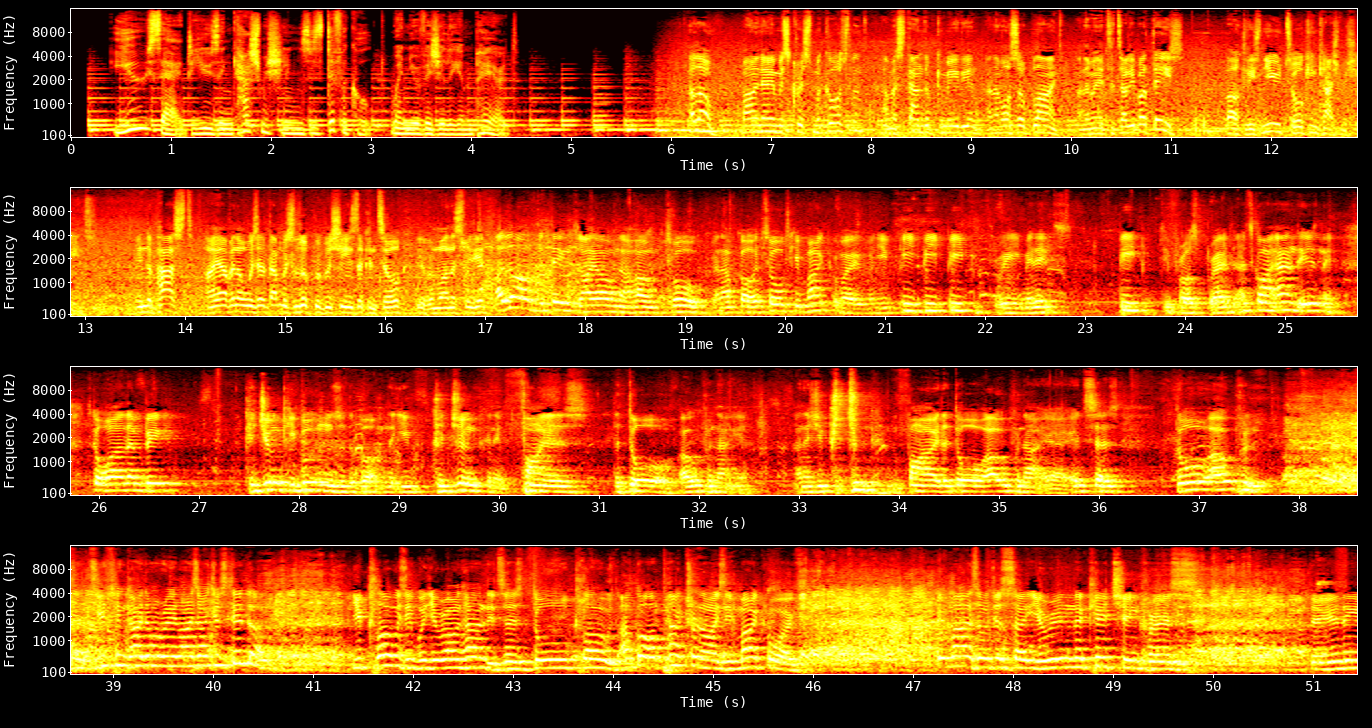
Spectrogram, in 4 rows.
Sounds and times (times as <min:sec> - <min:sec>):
Music: 0:00.2 - 0:13.1
Speech: 0:00.5 - 0:04.4, 0:06.2 - 0:26.8, 0:36.8 - 0:37.8, 0:38.6 - 0:40.6, 0:41.4 - 0:45.9, 0:47.2 - 0:49.8, 0:51.0 - 0:51.4
Outside, urban or manmade: 0:06.0 - 0:24.7.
